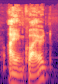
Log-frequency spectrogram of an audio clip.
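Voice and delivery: plain reading voice

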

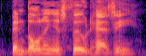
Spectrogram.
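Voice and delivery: high sharp cry; shrill-pitched outburst of alarm; cried out. A narrator's reading. Sister cries out on hearing Pip bolted his food. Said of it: "cried my sister".

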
